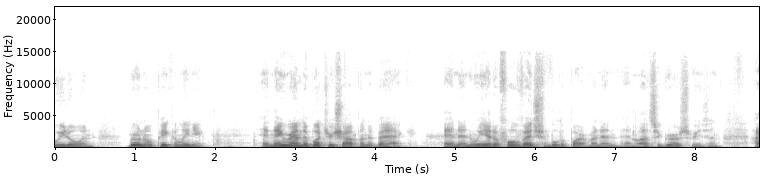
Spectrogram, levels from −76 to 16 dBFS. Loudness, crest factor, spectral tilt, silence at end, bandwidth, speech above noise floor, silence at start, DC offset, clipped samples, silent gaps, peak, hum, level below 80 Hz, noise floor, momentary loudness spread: -29 LUFS; 18 dB; -7.5 dB/octave; 0 s; 15.5 kHz; 25 dB; 0 s; under 0.1%; under 0.1%; none; -10 dBFS; none; -66 dBFS; -53 dBFS; 14 LU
